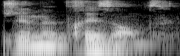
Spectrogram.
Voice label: pronunciation fr je me presente; ch 1 je suis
